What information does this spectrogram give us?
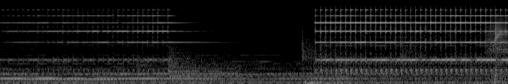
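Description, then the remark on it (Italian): A telephone rings with a call from the public prosecutor, in two bursts separated by a short pause, with a bright, buzzy electronic tone that is fairly loud. No voices are heard. “una telefonata terribile da parte del pubblico ministero cercando di avere più spiegazioni”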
